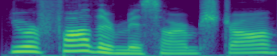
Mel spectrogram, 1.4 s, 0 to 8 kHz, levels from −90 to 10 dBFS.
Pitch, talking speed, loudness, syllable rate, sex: 210 Hz, 175 wpm, -15 LUFS, 4.5 syllables/s, female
